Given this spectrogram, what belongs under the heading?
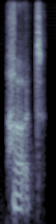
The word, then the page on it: hurt: Indian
